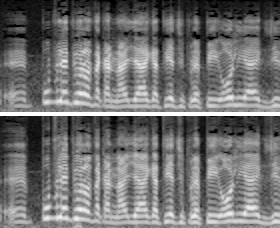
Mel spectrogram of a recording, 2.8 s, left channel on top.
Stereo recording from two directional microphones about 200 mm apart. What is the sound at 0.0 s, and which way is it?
Speech, 40° right (ahead or behind).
